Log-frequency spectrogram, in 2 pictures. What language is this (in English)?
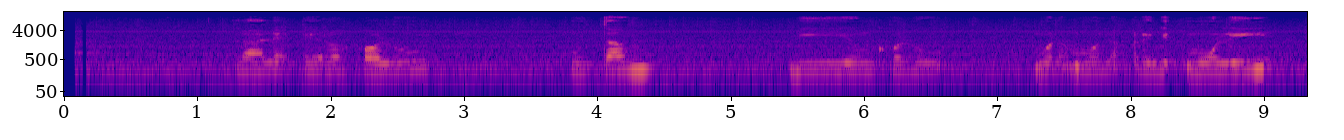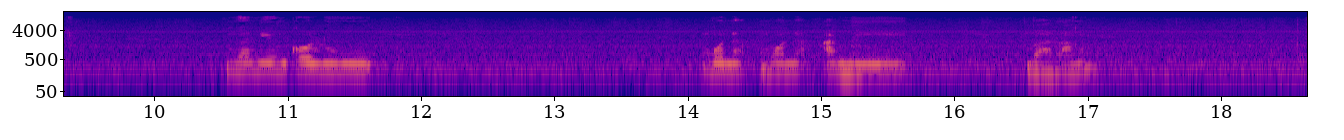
Western Penan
